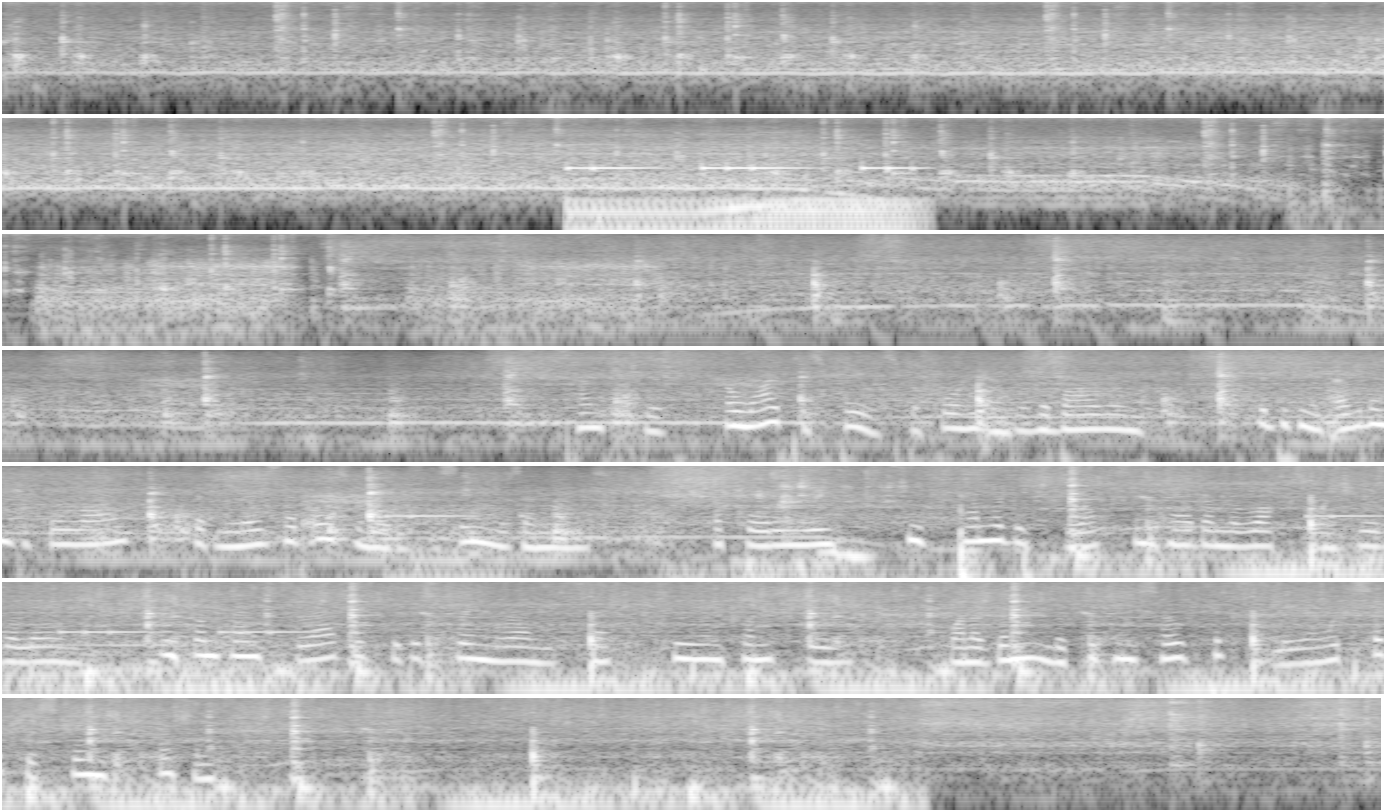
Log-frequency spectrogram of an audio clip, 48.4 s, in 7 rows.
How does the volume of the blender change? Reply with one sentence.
The loudness of the blender goes down.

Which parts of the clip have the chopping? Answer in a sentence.
You can't hear the chopping here.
